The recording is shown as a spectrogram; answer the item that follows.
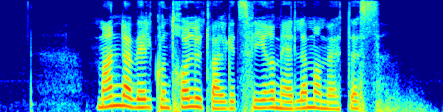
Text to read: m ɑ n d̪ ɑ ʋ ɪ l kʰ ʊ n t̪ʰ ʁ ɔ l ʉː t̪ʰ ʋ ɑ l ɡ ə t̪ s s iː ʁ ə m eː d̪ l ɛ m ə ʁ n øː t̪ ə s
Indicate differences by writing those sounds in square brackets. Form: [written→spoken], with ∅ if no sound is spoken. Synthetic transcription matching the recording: m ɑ n d̪ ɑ ʋ ɪ l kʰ ʊ n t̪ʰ ʁ ɔ l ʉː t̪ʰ ʋ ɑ l ɡ ə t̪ s [s→f] iː ʁ ə m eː d̪ l ɛ m ə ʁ [n→m] øː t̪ ə s

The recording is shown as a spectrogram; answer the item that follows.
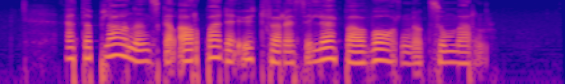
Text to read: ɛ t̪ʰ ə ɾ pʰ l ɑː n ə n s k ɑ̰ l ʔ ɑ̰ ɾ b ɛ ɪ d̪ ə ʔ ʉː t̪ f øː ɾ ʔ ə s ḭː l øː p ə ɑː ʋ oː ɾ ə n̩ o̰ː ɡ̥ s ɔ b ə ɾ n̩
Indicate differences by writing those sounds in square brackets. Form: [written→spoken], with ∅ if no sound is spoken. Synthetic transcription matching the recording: ɛ [t̪ʰ→t̪] ə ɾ pʰ l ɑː n ə n s k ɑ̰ l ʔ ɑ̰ ɾ b [ɛ→æ] ɪ d̪ ə ʔ ʉː t̪ f øː ɾ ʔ ə s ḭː l øː p ə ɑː ʋ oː ɾ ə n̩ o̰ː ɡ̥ s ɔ [b→m] ə ɾ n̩

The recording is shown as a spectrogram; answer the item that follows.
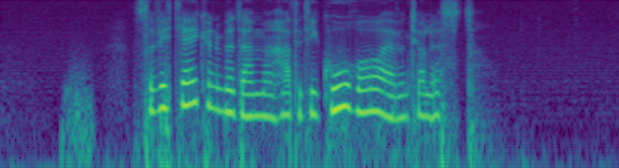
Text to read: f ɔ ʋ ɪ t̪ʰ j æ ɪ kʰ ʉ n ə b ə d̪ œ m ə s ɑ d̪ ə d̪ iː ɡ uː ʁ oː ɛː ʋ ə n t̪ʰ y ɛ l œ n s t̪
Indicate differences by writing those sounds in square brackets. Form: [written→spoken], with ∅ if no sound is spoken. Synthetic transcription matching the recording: [f→s] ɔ ʋ ɪ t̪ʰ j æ ɪ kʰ ʉ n ə b ə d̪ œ m ə [s→h] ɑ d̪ ə d̪ iː ɡ uː ʁ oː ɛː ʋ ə n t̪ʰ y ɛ l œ [n→∅] s t̪

